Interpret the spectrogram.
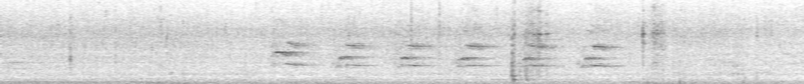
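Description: French fries sizzling in hot oil in a wok. From about two seconds in, a run of short high chirps repeats two to three times a second over the frying, with one sharp tap midway.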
